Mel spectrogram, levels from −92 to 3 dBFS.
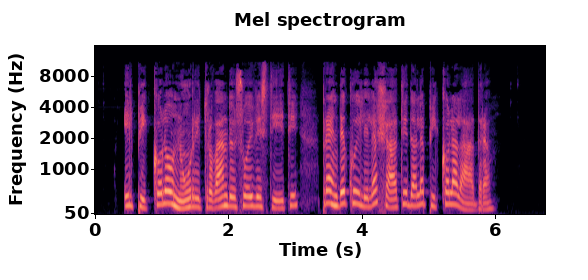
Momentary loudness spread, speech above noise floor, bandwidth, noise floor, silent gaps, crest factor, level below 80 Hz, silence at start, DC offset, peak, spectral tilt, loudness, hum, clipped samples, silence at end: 9 LU; 54 dB; 11.5 kHz; -76 dBFS; none; 16 dB; -60 dBFS; 0.45 s; under 0.1%; -6 dBFS; -4.5 dB/octave; -22 LUFS; none; under 0.1%; 0.8 s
